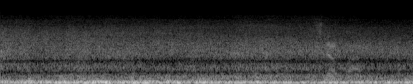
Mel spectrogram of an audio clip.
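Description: Wind buffeting a handheld camera's microphone outdoors: a rough, fluttering low rumble.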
